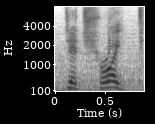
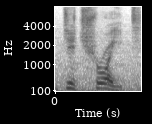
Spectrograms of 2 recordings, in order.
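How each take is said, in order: First: The T sound is softened, not fully pronounced. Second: The T sound is fully and clearly pronounced. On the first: "not like just Detroit" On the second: "like that really enunciated T sound"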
